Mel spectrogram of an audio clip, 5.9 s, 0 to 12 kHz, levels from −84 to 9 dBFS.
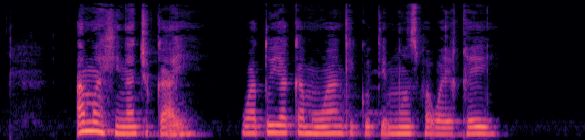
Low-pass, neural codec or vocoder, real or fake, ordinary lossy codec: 10.8 kHz; none; real; AAC, 48 kbps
